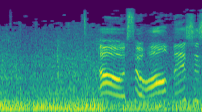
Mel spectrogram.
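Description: Small gasoline engine of a Tomorrowland Speedway car running steadily while being driven. A person's voice calls out about halfway through.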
